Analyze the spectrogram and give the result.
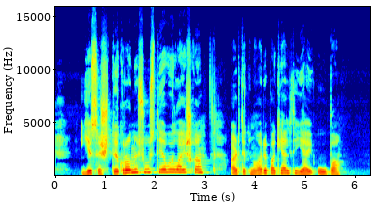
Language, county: Lithuanian, Vilnius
